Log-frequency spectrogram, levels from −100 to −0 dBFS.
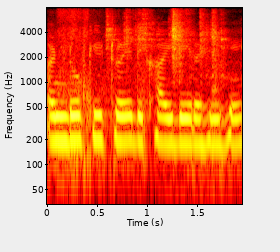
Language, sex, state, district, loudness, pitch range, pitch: Hindi, female, Uttar Pradesh, Etah, -25 LUFS, 180-195 Hz, 190 Hz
